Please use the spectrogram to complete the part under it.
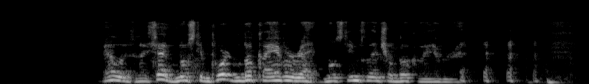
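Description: An elderly man talks calmly over an online call.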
